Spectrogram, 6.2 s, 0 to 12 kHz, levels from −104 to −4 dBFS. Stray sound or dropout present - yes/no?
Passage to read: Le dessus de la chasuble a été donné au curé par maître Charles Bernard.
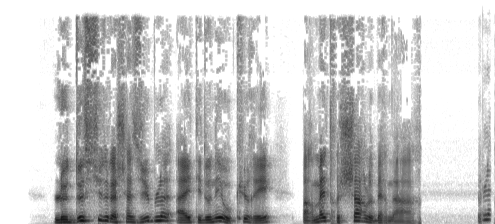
yes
